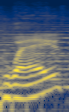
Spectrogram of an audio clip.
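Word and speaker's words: Guei: I know they're supposed to be pronounced like Gwei, but I think calling them gay is funnier. It's like, I am objectively wrong, but I don't care because it's funny.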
